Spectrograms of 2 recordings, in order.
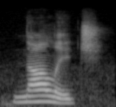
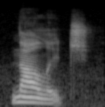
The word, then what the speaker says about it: knowledge: 쓰였어요 자 그리고 이제 가장 끝부분 D가 남았는데요 반복해서 말씀드렸듯이는 묵음으로 dge 이렇게 단어의 끝부분에 오면 소리가 나죠 그래서이 단어를 발음하면 knowledge 됩니다 knowledge 요건 좀 어려우니까 발음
